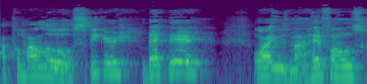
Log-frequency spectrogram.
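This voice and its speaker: A man's voice with audible room echo. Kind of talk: casual vlog chat. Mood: relaxed, pleased. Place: home room. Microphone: phone near.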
